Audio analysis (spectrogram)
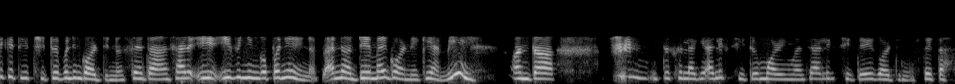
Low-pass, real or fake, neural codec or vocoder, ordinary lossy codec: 3.6 kHz; real; none; none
